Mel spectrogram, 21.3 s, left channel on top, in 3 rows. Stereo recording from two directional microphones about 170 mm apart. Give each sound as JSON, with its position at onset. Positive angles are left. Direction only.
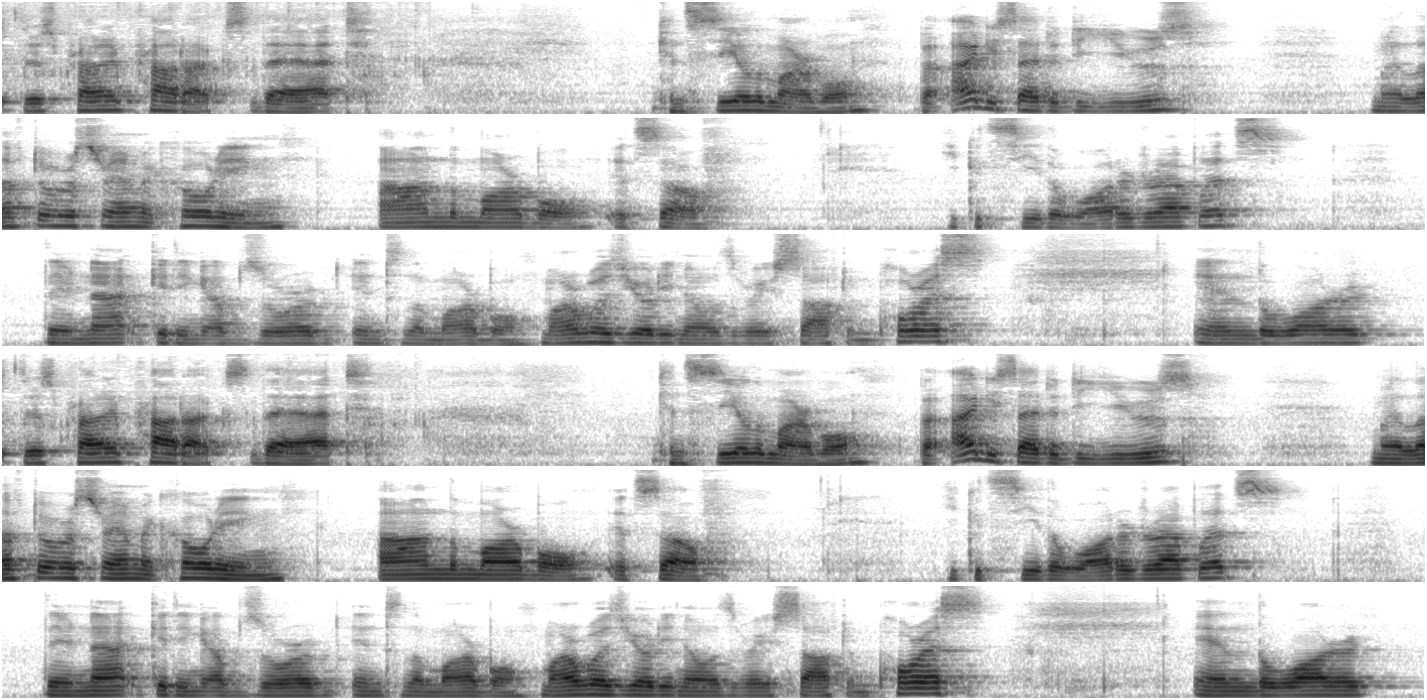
{"t": 0.2, "sound": "speech", "side_deg": 25}
{"t": 3.4, "sound": "speech", "side_deg": 0}
{"t": 4.7, "sound": "speech", "side_deg": -10}
{"t": 5.6, "sound": "speech", "side_deg": -40}
{"t": 11.9, "sound": "speech", "side_deg": -35}
{"t": 14.4, "sound": "speech", "side_deg": -25}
